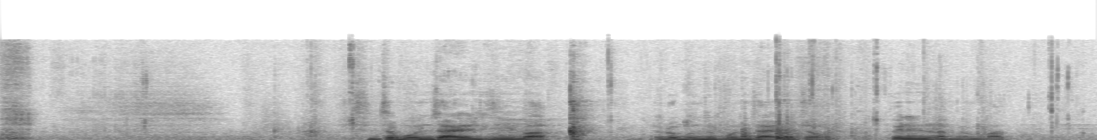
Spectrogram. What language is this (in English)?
Korean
